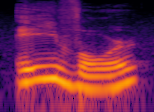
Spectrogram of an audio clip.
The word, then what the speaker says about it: Eivor: So the main character is pronounced Eivor.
